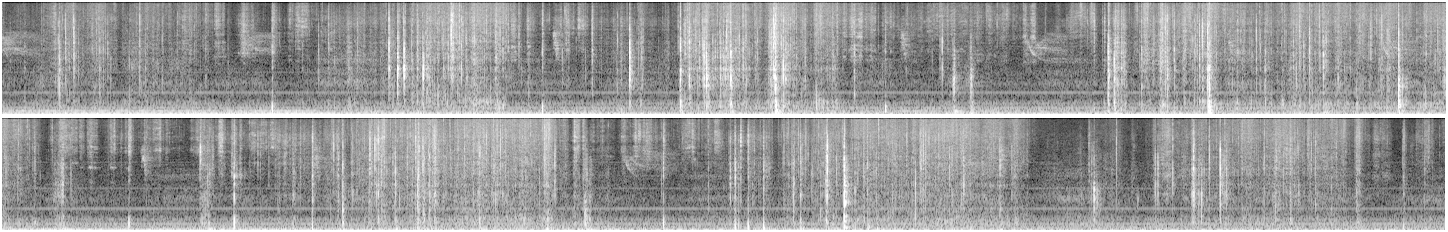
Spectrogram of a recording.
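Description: Gym chalk being crushed and crumbled by hand: irregular crunchy crackles and crumbles of powdery chalk, with a low steady hum underneath.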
